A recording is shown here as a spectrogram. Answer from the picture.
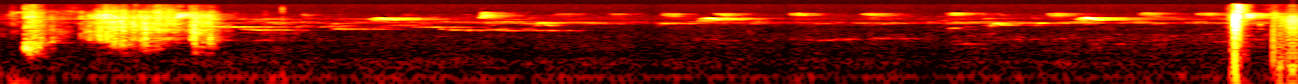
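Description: Small birds chirping faintly in the background, a run of short high notes repeated every fraction of a second. A couple of brief noisy bursts come in the first second, and a sharp click comes near the end.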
